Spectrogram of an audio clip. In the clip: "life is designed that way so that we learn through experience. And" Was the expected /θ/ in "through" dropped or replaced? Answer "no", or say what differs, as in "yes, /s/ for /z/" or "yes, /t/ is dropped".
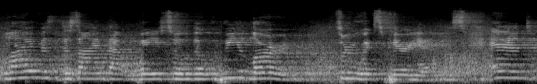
no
